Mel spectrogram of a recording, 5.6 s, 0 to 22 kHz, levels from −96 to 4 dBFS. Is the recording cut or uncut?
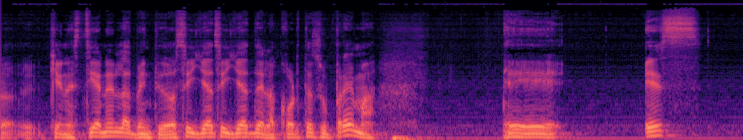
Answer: cut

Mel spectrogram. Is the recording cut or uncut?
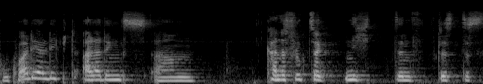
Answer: uncut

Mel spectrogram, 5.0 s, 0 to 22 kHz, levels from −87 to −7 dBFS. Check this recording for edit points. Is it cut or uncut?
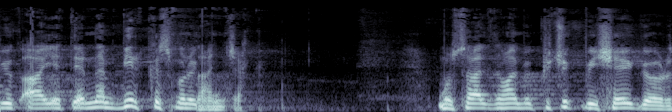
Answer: cut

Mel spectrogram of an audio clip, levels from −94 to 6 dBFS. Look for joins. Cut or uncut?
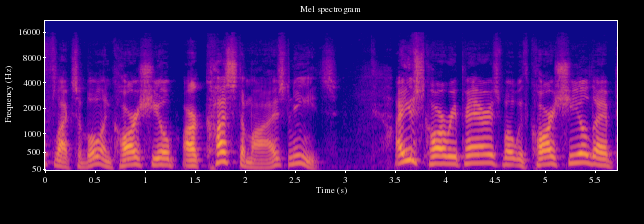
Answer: cut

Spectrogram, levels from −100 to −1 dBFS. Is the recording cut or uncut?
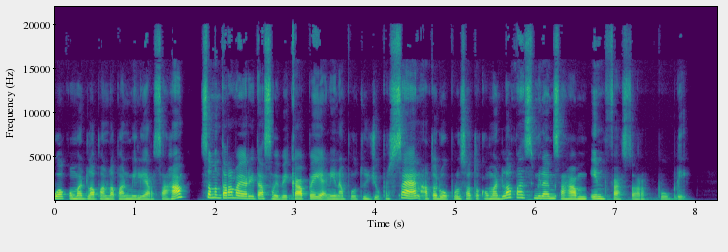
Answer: cut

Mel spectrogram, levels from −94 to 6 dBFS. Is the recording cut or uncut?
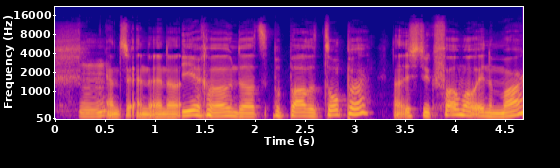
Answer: cut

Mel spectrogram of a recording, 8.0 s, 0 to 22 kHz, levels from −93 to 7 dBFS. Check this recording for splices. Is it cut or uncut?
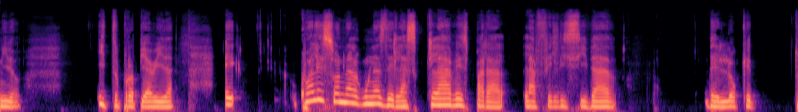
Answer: uncut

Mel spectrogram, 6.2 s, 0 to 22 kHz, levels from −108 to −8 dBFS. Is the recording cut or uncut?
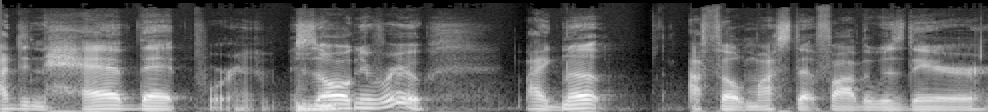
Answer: cut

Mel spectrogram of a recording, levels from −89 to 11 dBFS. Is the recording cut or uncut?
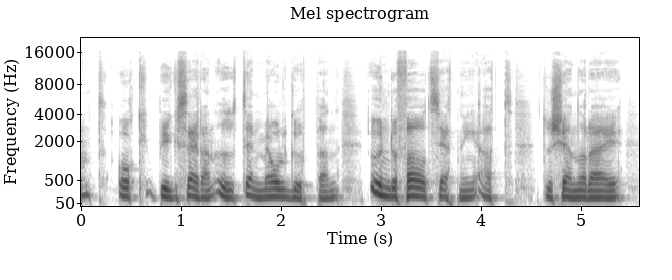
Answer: uncut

